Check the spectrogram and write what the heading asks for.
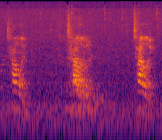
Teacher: So the emphasis, the stress is on the first part of the word, no matter what we do to it.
